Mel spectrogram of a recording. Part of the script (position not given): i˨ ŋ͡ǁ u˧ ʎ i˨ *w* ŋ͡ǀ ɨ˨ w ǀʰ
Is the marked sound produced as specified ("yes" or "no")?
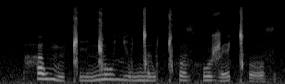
yes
